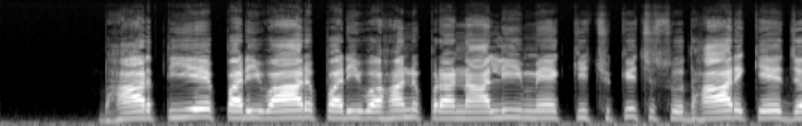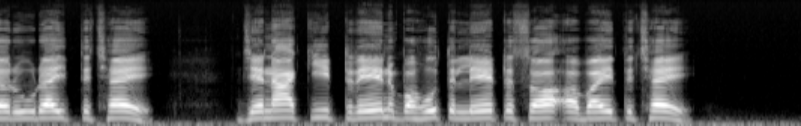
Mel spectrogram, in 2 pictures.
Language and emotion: Maithili, neutral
